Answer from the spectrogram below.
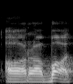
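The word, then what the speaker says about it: araba: مثل آرابا، آرابا. با من برید آرابا، تلفظ درست برید بچه ها، آرابا.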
